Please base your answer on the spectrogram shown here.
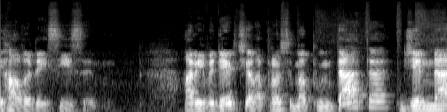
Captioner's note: speaking Italian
